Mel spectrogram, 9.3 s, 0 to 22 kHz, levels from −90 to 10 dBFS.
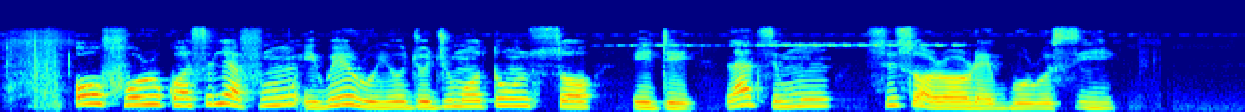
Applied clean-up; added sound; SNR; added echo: none; none; none; none.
